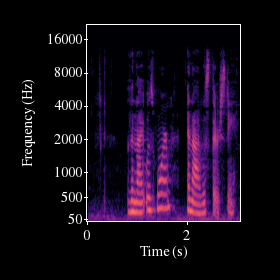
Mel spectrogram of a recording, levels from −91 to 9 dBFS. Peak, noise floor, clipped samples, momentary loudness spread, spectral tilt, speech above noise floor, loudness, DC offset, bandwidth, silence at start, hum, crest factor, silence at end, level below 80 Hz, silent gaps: -12 dBFS; -57 dBFS; under 0.1%; 8 LU; -4.5 dB/octave; 29 dB; -29 LUFS; under 0.1%; 13.5 kHz; 0.8 s; none; 18 dB; 0.15 s; -58 dBFS; none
